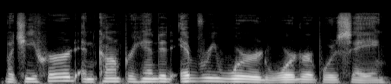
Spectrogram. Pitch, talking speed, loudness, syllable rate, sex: 120 Hz, 155 wpm, -16 LUFS, 4.3 syllables/s, male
